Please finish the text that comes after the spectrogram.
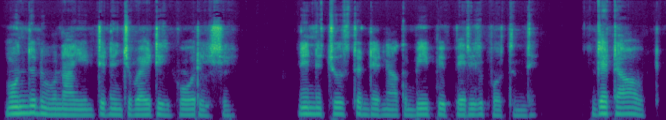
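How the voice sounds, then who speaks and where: A woman reading the lines of a young mother who speaks in a sharp, scolding way. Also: rumbling low, steady tone, normal speed, no room sound, lo-fi sound. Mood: angry.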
